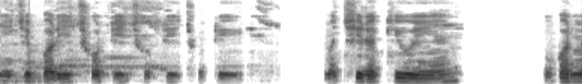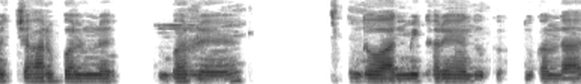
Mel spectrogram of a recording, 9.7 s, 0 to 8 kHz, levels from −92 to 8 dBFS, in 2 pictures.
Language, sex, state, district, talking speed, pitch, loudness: Hindi, male, Bihar, Araria, 130 wpm, 120 Hz, -20 LUFS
